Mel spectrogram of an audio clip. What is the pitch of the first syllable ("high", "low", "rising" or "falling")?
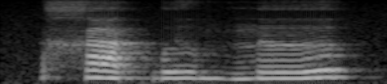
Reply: low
